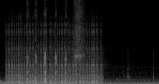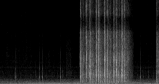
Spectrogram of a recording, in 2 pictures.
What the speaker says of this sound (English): now you're just abusing your keyboard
